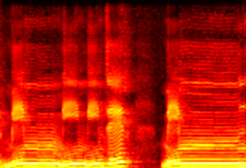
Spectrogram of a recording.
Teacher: ناک میں آواز لے کے جائیں گے ایک الف کی مقدار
